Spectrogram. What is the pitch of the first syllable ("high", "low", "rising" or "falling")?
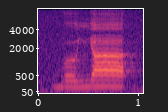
low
